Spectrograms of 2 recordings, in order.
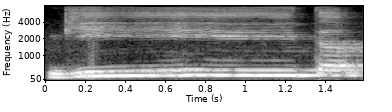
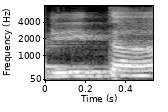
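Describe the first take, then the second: First: The first vowel is drawn out long. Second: The first vowel is short, the last long. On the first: The speaker calls it right. "गी लंबा खींचना है" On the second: The speaker calls it wrong. "गीत छोटा करेंगे और त को लंबा करेंगे"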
